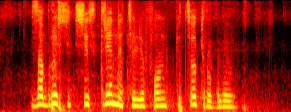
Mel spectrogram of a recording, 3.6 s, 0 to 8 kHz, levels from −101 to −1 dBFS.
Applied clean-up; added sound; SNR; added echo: neural separator model SepFormer DNS4.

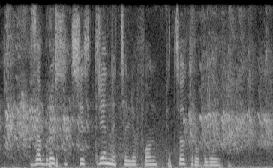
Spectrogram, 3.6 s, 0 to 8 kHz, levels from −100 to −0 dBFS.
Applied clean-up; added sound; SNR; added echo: none; Bird vocalization, bird call, bird song / Crow; 5 dB; none.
